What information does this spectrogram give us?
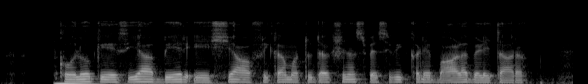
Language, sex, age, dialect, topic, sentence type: Kannada, male, 18-24, Northeastern, agriculture, statement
